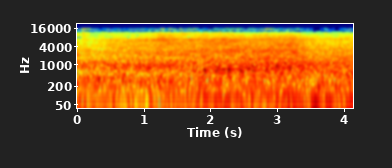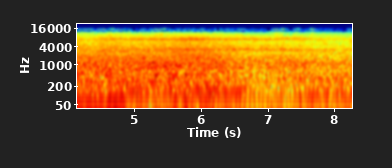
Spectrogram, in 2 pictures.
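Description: Steady street traffic noise, cars passing on the road below, with a deeper rumble from about three to five seconds in.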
